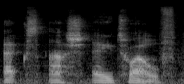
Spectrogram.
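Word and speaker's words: X Æ A-12: a and intended to call him which is pronounced X a12 that's an odd one what was it X a 12.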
